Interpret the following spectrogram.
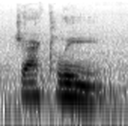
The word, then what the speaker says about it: Jacqueline: And by the way, that is how she pronounced her name, Jacqueline.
